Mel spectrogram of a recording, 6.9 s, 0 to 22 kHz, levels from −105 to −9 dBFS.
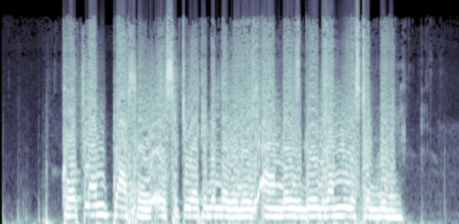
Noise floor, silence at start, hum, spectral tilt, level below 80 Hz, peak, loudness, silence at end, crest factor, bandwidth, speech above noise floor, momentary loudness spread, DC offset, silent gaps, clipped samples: -37 dBFS; 0.25 s; none; -5 dB/octave; -24 dBFS; 0 dBFS; -5 LUFS; 0.55 s; 6 dB; over 20 kHz; 33 dB; 5 LU; under 0.1%; none; 2%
